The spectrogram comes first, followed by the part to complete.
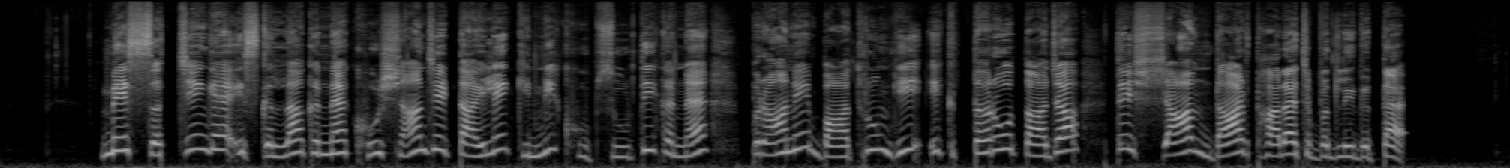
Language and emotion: Dogri, happy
